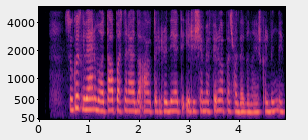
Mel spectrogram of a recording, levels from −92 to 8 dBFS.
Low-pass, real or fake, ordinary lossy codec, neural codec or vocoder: 5.4 kHz; real; AAC, 48 kbps; none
